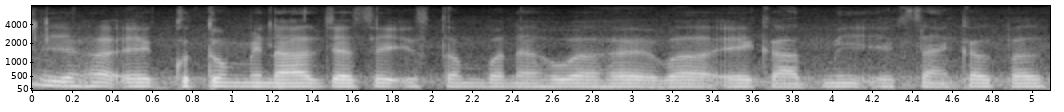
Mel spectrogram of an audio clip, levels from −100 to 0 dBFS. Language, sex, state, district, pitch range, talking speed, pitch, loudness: Hindi, male, Chhattisgarh, Raipur, 125-130 Hz, 175 wpm, 125 Hz, -17 LUFS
